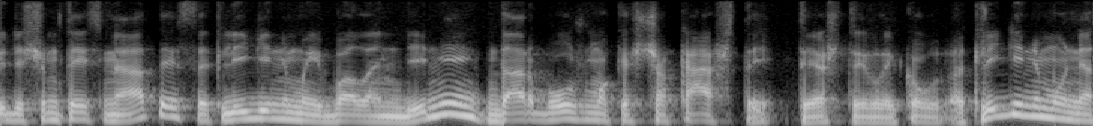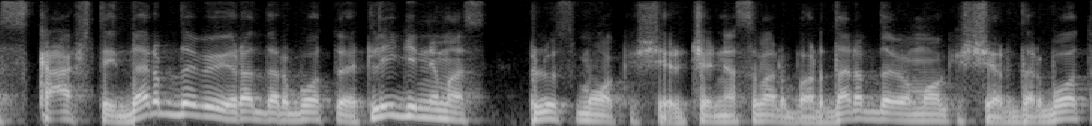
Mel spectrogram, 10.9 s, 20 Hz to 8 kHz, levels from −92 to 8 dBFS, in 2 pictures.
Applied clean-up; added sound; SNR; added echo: none; none; none; none.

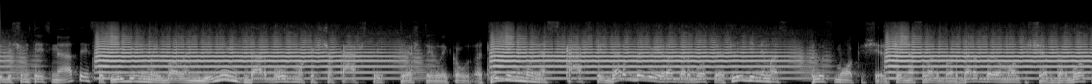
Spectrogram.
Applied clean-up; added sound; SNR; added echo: none; Trumpet; -4 dB; none.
